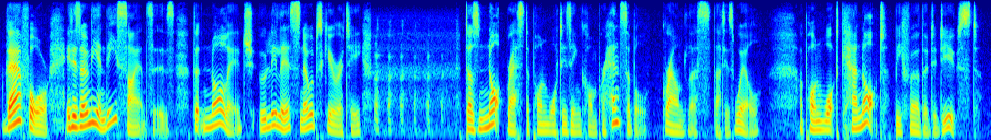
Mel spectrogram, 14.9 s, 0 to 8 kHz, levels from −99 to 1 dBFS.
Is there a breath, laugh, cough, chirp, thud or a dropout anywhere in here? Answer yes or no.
yes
